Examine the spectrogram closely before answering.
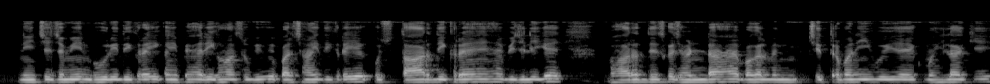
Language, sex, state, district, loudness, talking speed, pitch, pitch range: Hindi, male, Uttar Pradesh, Ghazipur, -25 LUFS, 220 wpm, 115 Hz, 110-115 Hz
